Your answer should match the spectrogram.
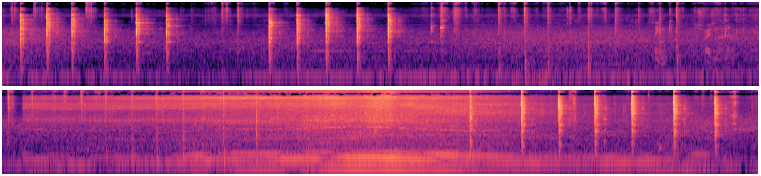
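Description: Sharp metal-on-concrete strikes of a pickaxe knocking old concrete kerbs loose, in runs of blows about half a second apart near the start and again near the end. In between, a passing vehicle's engine rumble swells and fades over several seconds.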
